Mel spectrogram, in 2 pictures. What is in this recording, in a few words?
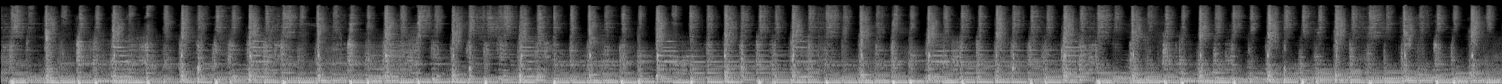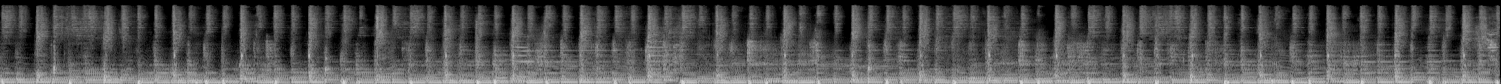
instrumental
